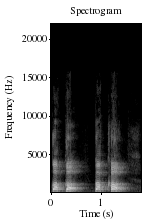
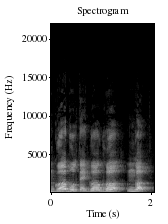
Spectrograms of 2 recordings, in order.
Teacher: संगीत सा सुनाई देता है, एक स्वर तंत्री में कंपन हो जाता है। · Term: घोष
